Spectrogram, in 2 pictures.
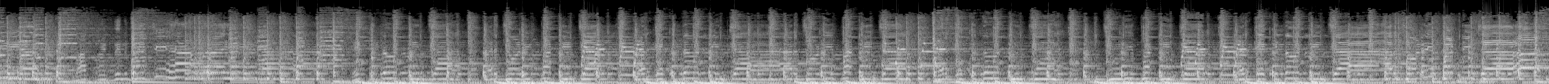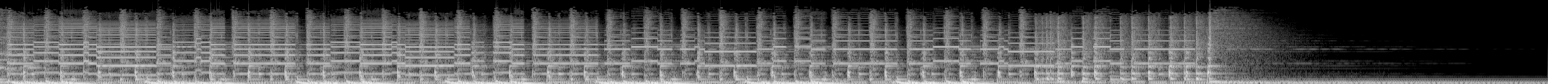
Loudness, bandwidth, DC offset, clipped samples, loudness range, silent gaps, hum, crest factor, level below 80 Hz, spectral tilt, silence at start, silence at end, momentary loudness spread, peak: -11 LUFS; 15 kHz; under 0.1%; 0.3%; 3 LU; none; none; 10 dB; -14 dBFS; -4.5 dB/octave; 0 s; 0 s; 6 LU; 0 dBFS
